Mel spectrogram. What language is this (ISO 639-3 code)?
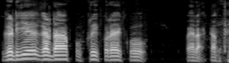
sat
